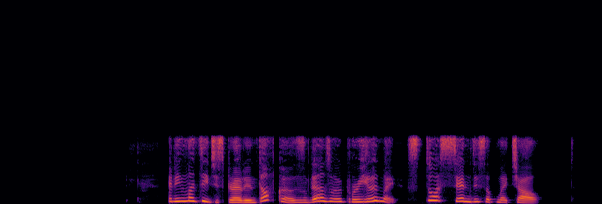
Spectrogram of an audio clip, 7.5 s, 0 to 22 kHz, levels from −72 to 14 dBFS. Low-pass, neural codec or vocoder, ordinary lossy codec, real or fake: 7.2 kHz; codec, 16 kHz, 0.5 kbps, FunCodec, trained on LibriTTS, 25 frames a second; none; fake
